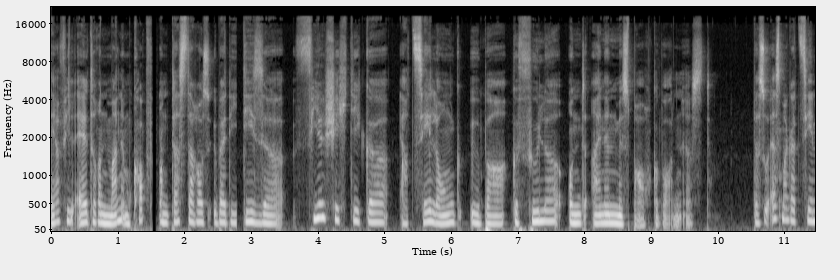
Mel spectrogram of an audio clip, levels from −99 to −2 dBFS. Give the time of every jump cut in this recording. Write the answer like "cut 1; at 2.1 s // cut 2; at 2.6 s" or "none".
cut 1; at 1.5 s // cut 2; at 2.8 s // cut 3; at 6.9 s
